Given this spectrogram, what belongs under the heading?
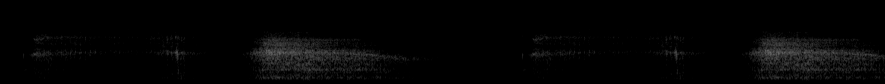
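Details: Noisy breathing while asleep: two slow, loud breath cycles, about 13 a minute, each with a harsh, airy intake and a long rushing breath out; snoring.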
